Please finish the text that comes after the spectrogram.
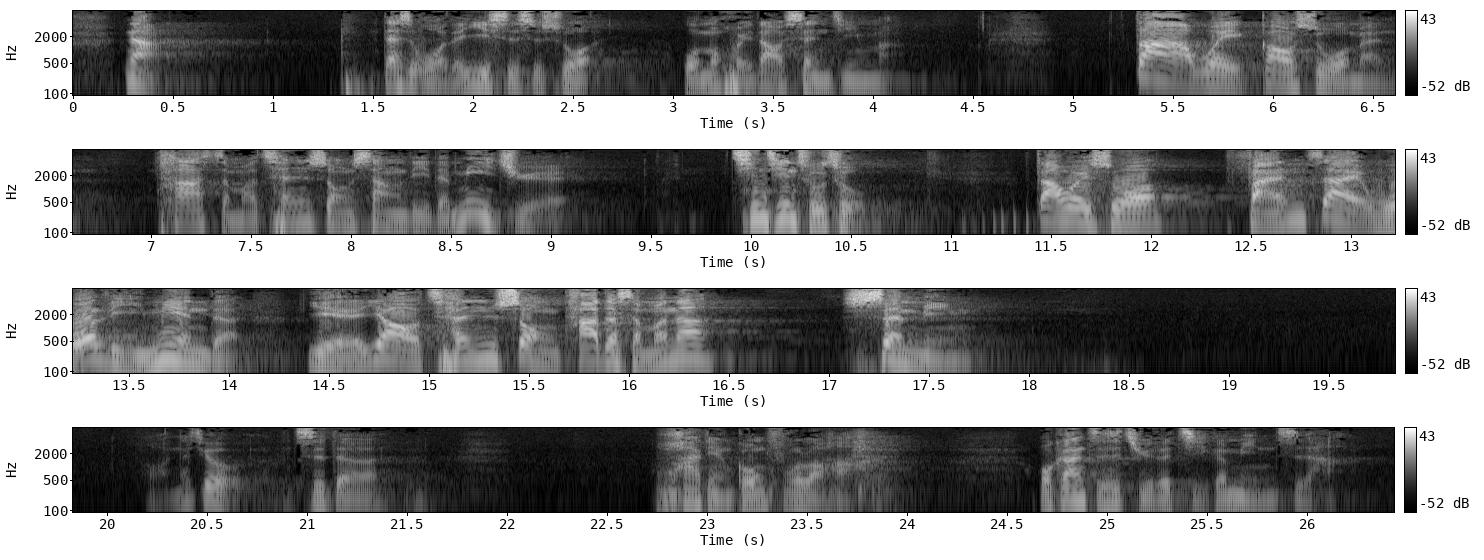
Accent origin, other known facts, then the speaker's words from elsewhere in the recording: Taiwan; 我就透露一下哈，在我是台湾出生长大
